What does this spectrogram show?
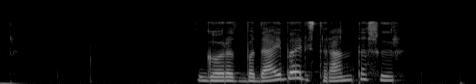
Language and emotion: Russian, neutral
